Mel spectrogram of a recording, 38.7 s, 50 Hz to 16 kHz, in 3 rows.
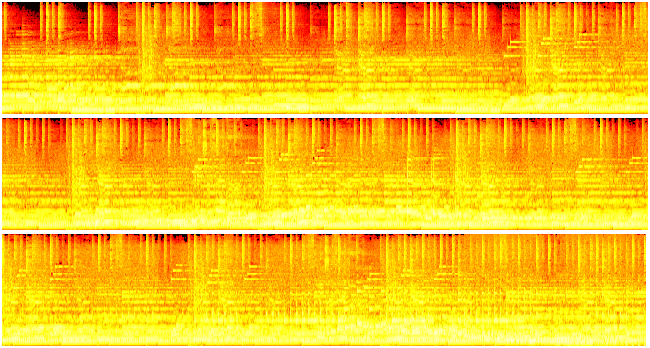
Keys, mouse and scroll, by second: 1.5-9.7 drag, 9.7-20.7 typing, 14.1 Return, 21.9 Down, 22.2 Return, 23.2 -, 27.3 Right, 30.7-33.1 typing, 34.4 Right, 34.9 Return, 36.0-37.9 typing.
